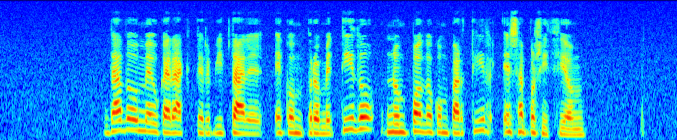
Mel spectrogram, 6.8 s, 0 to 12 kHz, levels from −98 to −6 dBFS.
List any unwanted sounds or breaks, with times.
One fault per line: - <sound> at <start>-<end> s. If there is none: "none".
none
